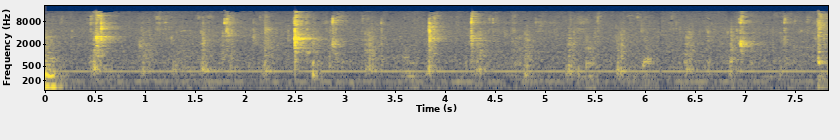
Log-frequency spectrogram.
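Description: Eating sounds at close range: scattered wet clicks and smacks of chewing and lips as fish and pounded yam are eaten by hand, over a steady low hum.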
